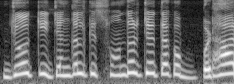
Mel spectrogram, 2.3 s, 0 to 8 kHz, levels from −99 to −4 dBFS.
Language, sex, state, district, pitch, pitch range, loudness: Hindi, female, Odisha, Malkangiri, 355 Hz, 310-370 Hz, -15 LUFS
